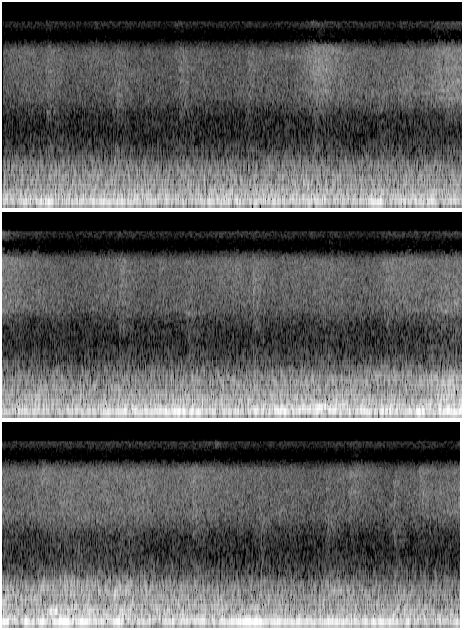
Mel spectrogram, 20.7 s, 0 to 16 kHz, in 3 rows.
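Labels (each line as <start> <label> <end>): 0.0 Continuous rain falls steadily in the background. 20.7
0.0 Continuous, repetitive clock ticking in a steady pattern. 20.7
5.5 An airplane approaches and then recedes. 20.7
6.8 Dripping sounds are heard. 8.1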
